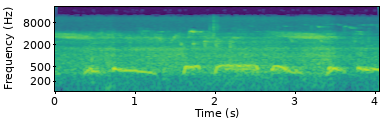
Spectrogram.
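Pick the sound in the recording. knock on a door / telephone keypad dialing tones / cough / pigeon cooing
pigeon cooing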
